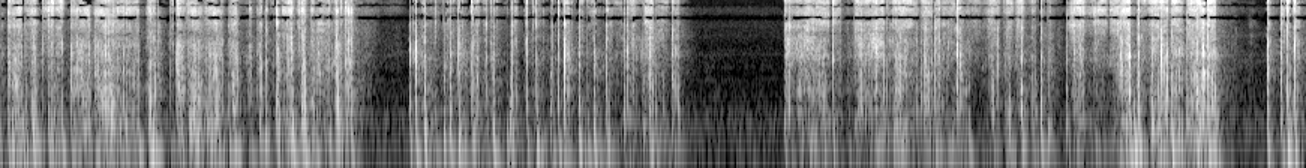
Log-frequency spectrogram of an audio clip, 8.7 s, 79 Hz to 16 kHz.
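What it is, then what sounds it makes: Woven polypropylene bag. Long pink nails tap and scratch the woven surface of a large, flexible, hollow white woven polypropylene shopping bag with a printed logo. The result is a dense run of dry, rustling scratches and quick taps with a low, muffled body. It stops briefly near 2.5 seconds and again around 4.6 to 5.2 seconds before resuming.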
